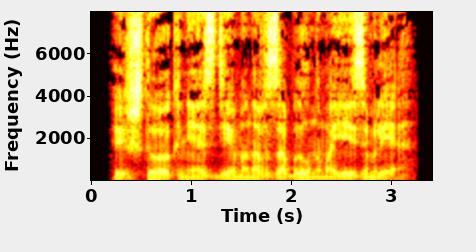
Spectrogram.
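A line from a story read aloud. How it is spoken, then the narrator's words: Cold. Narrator (Russian): холодно произнес он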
